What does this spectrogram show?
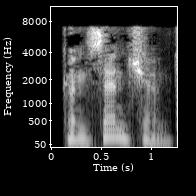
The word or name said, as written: consentiently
